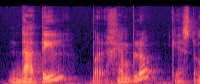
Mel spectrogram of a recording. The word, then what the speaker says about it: dátil: y mucho menos v&v otro consejo muy importante es no pronunciar la d del español como una d del inglés por ejemplo a gates o ar hay día en español tenemos la palabra dátil por ejemplo que es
